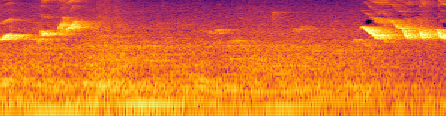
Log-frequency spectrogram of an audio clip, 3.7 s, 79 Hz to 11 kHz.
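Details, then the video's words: Kept oriental magpie-robin of the kacer poci type, singing in the ngeplong saut-sautan style: a few bright whistled notes at the start, a quiet pause with faint low hum, then a loud rich whistled burst at the end. "Kacer ngeplong saut2an || kacer poci rumahan || suara kacerpoci || burung kacer"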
